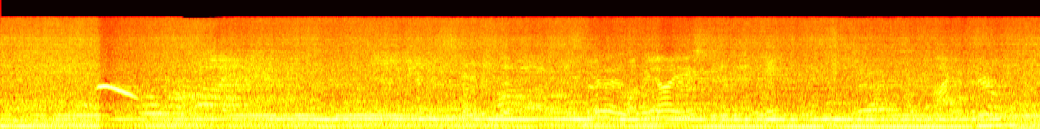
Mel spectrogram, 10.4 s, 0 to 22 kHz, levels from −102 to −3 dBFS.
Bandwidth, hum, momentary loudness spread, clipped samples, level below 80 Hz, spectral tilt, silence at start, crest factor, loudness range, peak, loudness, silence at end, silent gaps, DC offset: 13 kHz; none; 2 LU; under 0.1%; -30 dBFS; -5 dB/octave; 0 s; 12 dB; 1 LU; 0 dBFS; -13 LUFS; 0 s; none; under 0.1%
